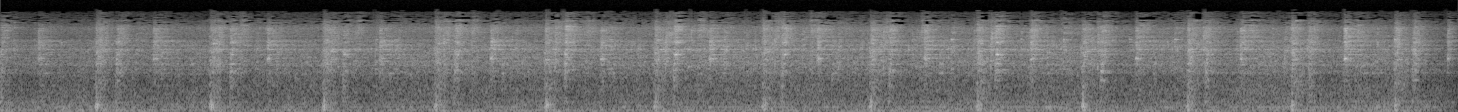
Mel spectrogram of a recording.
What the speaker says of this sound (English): The train arrives at Unaha station.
